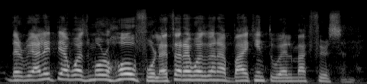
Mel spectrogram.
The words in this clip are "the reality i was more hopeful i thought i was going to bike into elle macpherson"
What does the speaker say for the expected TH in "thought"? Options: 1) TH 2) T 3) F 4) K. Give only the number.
1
